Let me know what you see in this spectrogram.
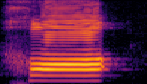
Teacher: So in the example, kha fatha, and there's the alif, then you're going to read kha. So not only is the kha full mouth, the alif after will also be full mouth.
